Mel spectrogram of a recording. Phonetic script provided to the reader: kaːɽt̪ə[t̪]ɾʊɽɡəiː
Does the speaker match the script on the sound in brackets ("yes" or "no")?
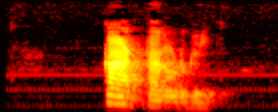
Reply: no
